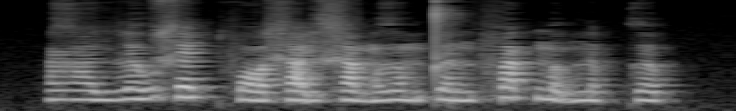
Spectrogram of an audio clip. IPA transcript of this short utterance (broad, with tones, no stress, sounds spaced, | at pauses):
ɣ a̤˨˩ j l ə˨˦ w s ɛ˦˥ t̚ f ɔ˧˩ s a̰˧˨ j s a̰˧˨ m ɣ ə̰˧˨ m t̪ ə˧˩ n f a˦˥ k̚ m ə̰˧˨ w n ə˨˩ p̚ k ə˨˩ p̚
